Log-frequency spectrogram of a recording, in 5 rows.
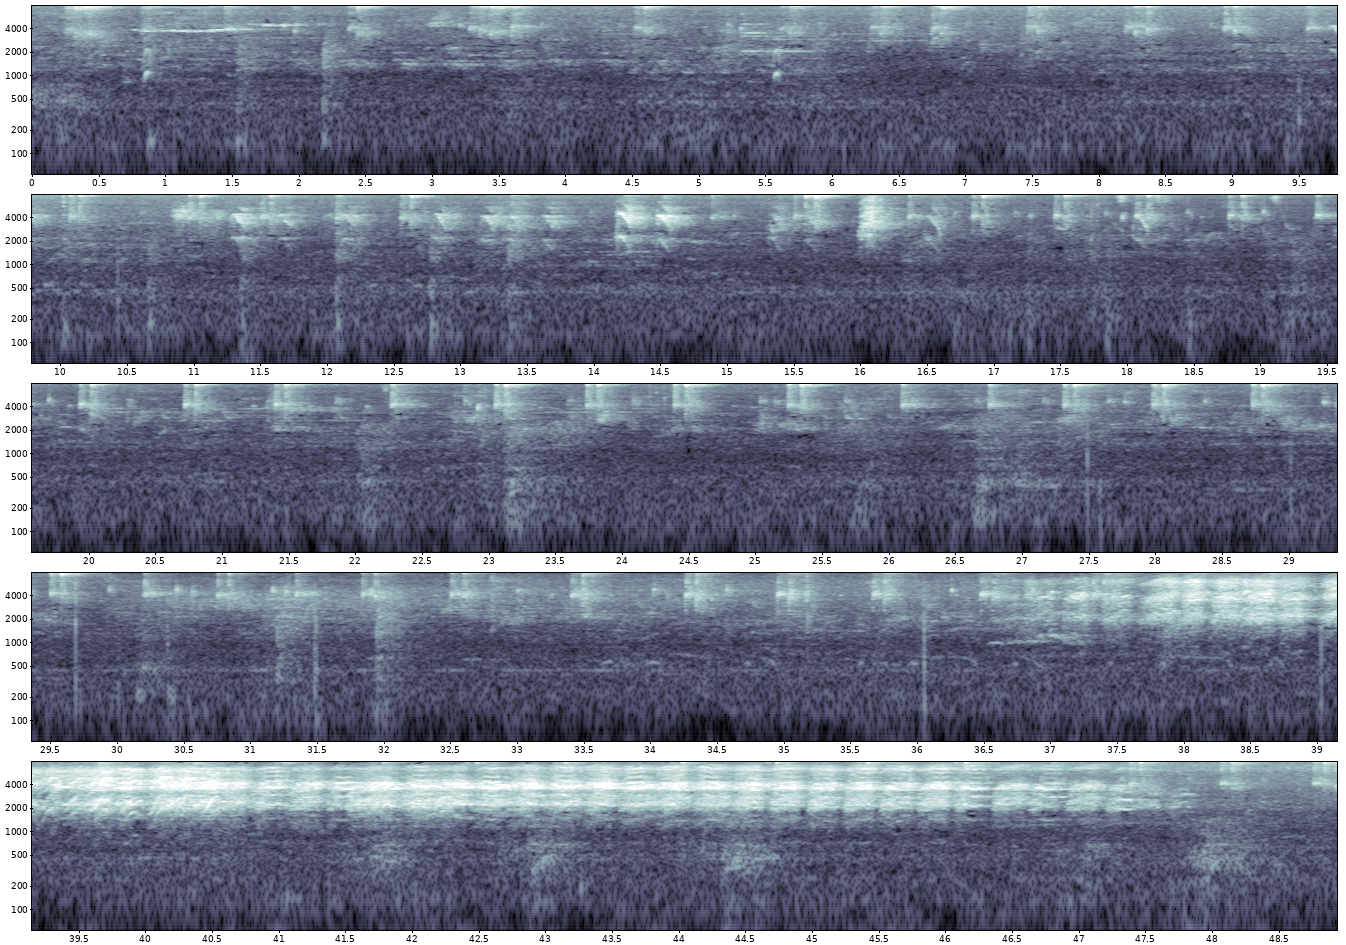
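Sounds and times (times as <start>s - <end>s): low steady background noise: 0.0s - 48.9s
other bird calls: 36.6s - 48.9s.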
